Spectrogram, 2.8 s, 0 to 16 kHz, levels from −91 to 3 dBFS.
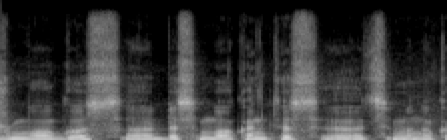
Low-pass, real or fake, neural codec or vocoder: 14.4 kHz; fake; vocoder, 48 kHz, 128 mel bands, Vocos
